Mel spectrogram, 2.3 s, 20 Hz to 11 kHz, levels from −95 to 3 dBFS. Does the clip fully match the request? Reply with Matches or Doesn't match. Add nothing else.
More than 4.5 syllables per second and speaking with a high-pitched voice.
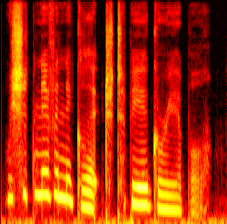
Matches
